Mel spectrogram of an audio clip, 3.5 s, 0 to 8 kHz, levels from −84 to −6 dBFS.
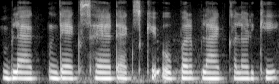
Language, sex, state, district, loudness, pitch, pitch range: Hindi, female, Madhya Pradesh, Bhopal, -14 LUFS, 215 Hz, 210-220 Hz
